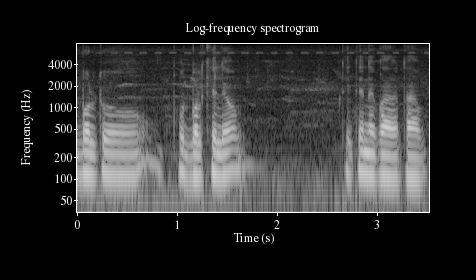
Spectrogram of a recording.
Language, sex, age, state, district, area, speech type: Assamese, male, 45-60, Assam, Udalguri, rural, spontaneous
